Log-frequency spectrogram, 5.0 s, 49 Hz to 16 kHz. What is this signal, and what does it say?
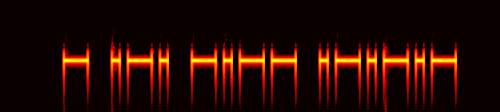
Morse code, heard as a keyed tone, about 15 wpm, 700 Hz. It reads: TRY.
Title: 3x Word-Spacing - Sentences from Top 200 Words - 15wpm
